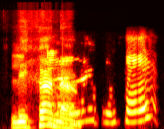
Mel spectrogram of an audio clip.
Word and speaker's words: lejana: dice en so ya lejana cuando digo lejana dónde va el acento en le en ja o en na ja ja profesor muy bien ja correcto o la en o o en la la O en la o.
